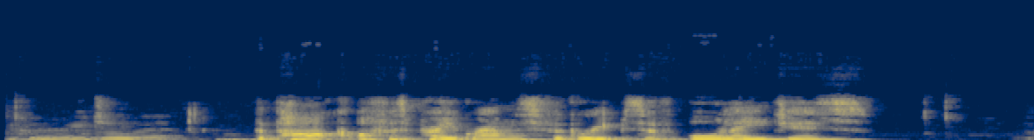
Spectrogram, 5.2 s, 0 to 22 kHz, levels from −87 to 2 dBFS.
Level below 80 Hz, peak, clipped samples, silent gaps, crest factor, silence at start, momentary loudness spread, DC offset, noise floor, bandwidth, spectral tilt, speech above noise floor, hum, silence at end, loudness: -48 dBFS; 0 dBFS; under 0.1%; none; 16 dB; 0.05 s; 16 LU; under 0.1%; -53 dBFS; 7.2 kHz; -6 dB/octave; 38 dB; none; 0.85 s; -15 LUFS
